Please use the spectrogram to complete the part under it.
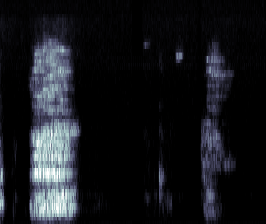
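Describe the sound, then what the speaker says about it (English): Bengal tiger snarling: one loud, close, rough growl-snarl burst, then a quiet pause and two faint shorter grunting follow-ups, with no talk. "The snarl is basically a tiger saying, I'm not happy to see you."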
